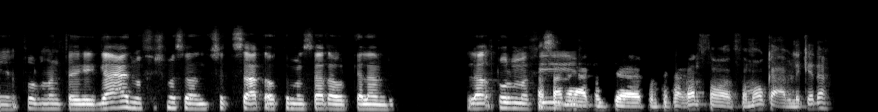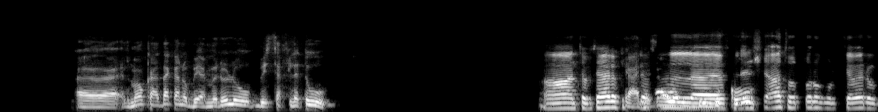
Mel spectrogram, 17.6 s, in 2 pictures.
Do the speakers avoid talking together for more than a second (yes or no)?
no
